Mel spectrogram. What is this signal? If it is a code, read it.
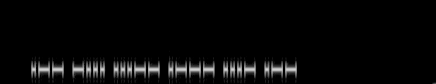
Morse code, heard as a keyed tone, about 45 wpm, 700 Hz. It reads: WB3JVW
